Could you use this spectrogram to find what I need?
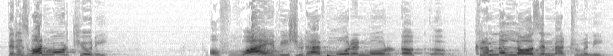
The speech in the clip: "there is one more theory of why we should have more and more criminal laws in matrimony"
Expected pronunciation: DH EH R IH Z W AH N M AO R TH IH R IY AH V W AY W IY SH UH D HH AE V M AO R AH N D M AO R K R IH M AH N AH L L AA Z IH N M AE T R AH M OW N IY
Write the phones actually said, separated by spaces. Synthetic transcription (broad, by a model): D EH R IH Z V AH N M AO R T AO R IY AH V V AY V IY SH UH D HH AE V M AO R AH N D M AO R K R IH M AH N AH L L AA Z IH N M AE T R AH M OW N IY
